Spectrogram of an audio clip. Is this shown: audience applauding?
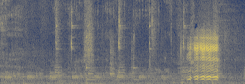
no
